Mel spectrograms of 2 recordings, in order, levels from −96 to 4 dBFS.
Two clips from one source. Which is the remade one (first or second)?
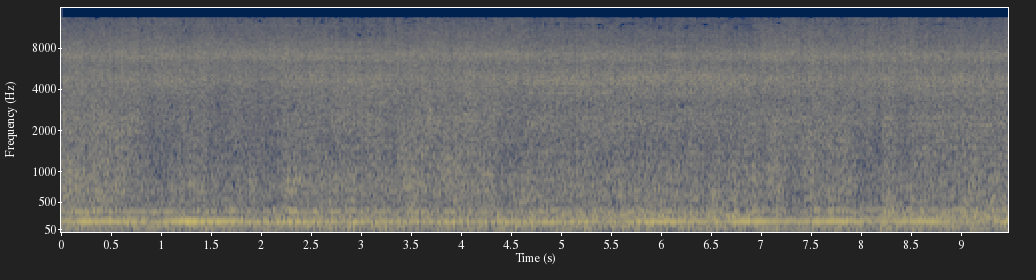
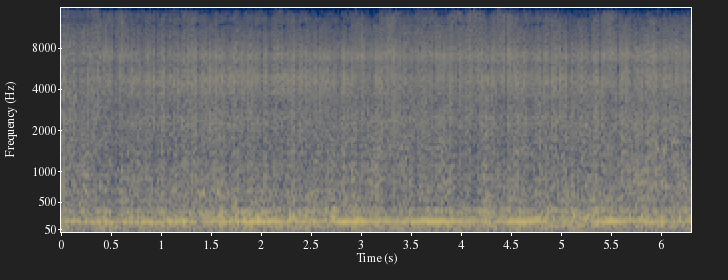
second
